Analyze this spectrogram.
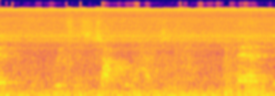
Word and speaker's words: shakuhachi: All right, so I'll just pronounce the name of my shakuhachi the way we say it, which is shakuhachi.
